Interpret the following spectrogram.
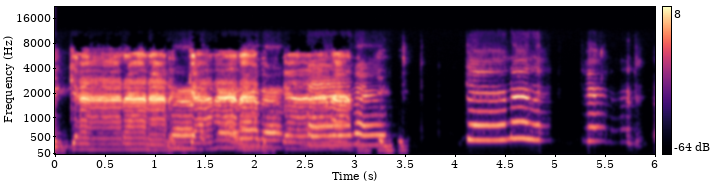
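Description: A man vocally imitating the opening riff of a rock song, singing it without words as a run of held notes that step up and down. After a short pause come two shorter sung phrases.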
